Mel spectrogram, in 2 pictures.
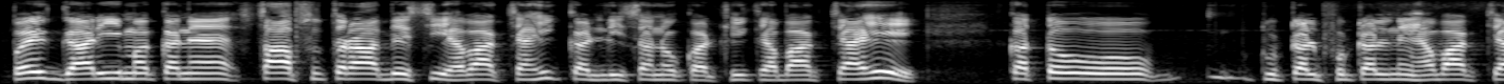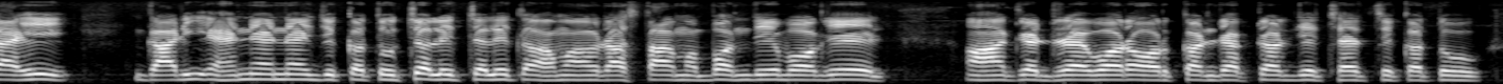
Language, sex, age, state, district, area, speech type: Maithili, male, 45-60, Bihar, Darbhanga, rural, spontaneous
